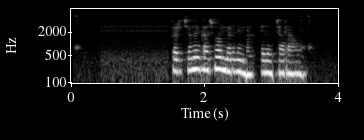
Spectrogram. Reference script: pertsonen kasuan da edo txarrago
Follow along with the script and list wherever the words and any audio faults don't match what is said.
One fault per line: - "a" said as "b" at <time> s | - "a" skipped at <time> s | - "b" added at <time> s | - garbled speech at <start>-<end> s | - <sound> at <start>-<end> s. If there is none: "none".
- "berdin" added at 2.4 s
